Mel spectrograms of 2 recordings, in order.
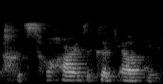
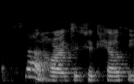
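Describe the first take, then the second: First: Quiet whiny mocking of an excuse; mock whiny complaint. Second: Not hit firmly, flat falling statement; stress on not. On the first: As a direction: sigh it out like a lazy excuse. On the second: Real, not acted. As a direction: push the word not, set the excuse straight.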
